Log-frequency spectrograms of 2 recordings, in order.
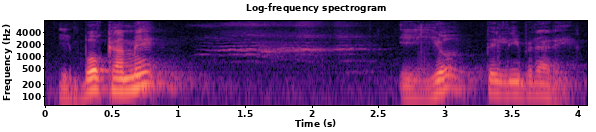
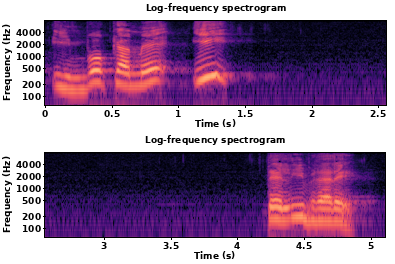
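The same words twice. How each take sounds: First: Said in the usual way. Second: Slow, loud, high proclamation of "Invócame y te libraré"; preacher booming God's words to the congregation; emphatic quote. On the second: Acted. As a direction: ring out "Invócame y te libraré" slowly, louder and higher. Quoting God's promise, preaching.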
